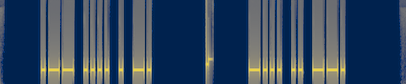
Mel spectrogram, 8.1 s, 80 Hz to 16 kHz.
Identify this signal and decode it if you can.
Morse code, heard as a keyed tone, about 17 wpm, 700 Hz. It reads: WHEN BIG
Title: Sets of 2 Words - New Word Drill - 17wpm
